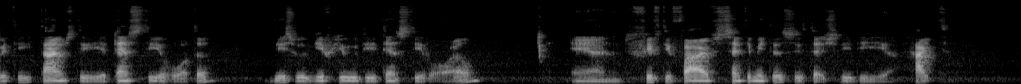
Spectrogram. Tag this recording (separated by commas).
Speech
